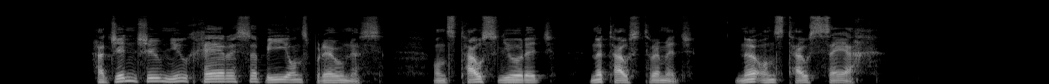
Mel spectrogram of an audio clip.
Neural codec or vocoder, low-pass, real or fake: none; 9.9 kHz; real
